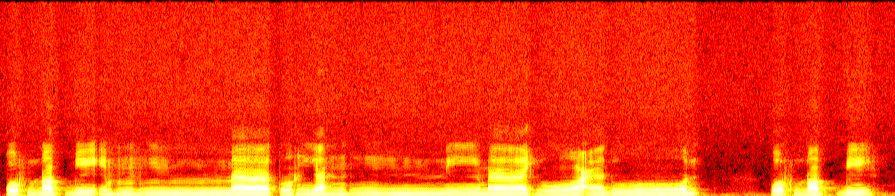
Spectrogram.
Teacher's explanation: setelah huruf qaf yang berharokat dhammah itu, setelah itu langsung dimasukkan ke huruf ra yang di depannya yang berharokat tasydid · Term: idgham mutaqaribain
